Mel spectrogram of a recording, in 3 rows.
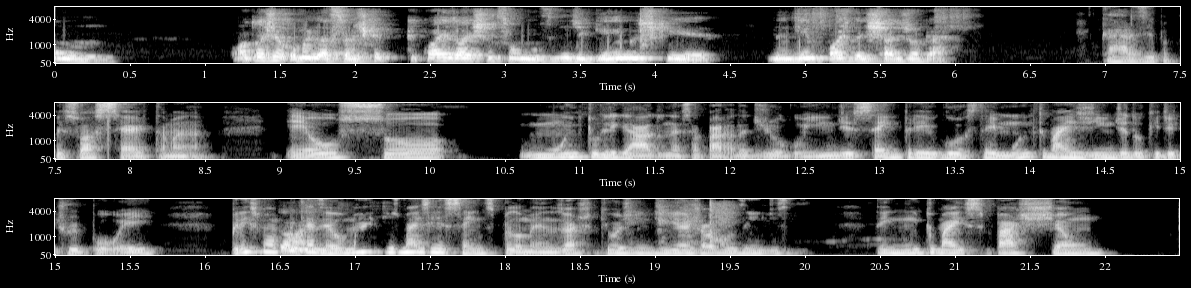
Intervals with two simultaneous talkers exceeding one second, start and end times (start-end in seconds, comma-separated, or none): none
